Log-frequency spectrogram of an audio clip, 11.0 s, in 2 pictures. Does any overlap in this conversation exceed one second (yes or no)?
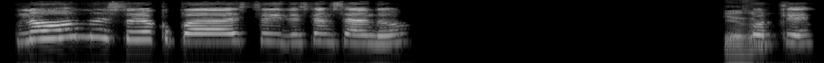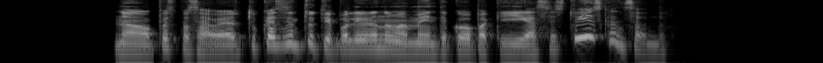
no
